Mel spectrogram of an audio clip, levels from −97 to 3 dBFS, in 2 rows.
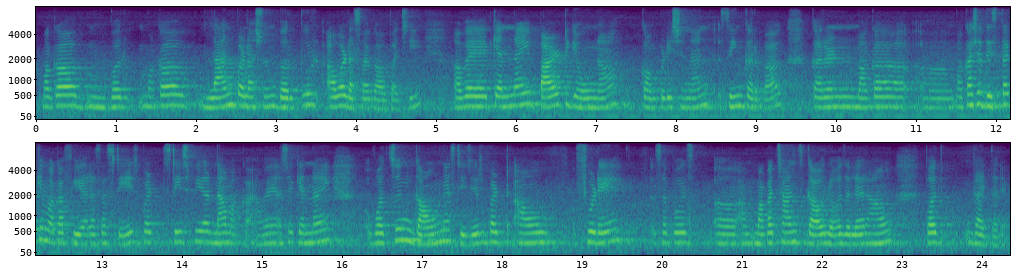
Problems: none marked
